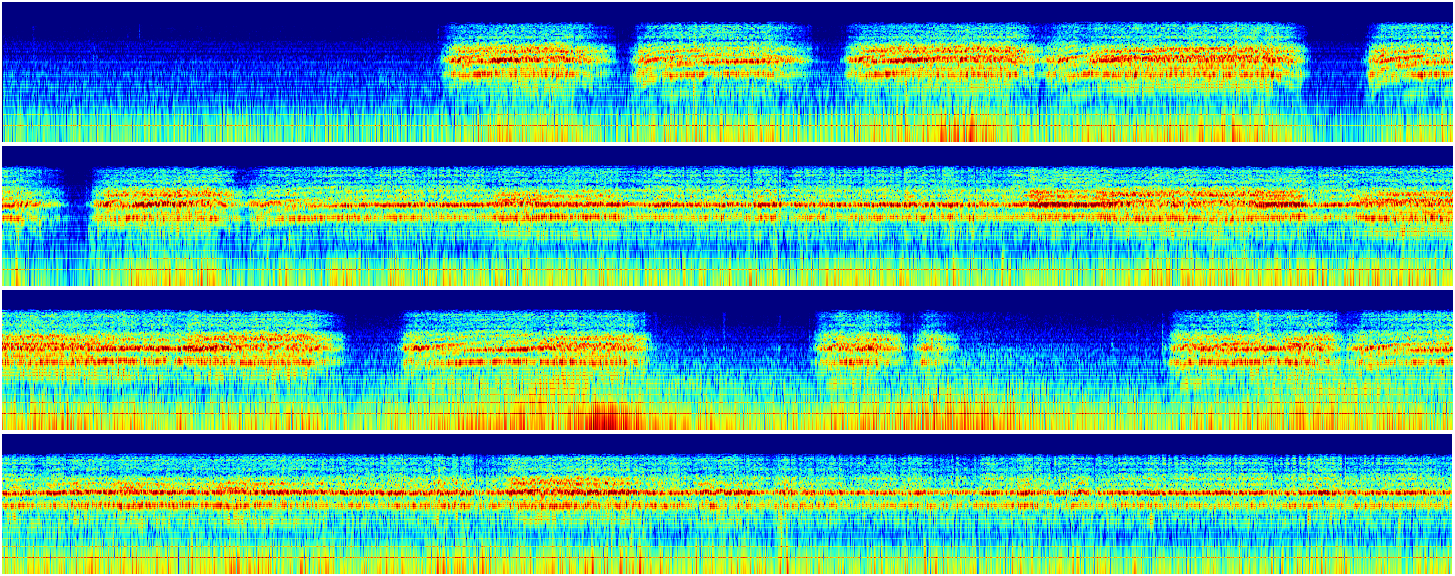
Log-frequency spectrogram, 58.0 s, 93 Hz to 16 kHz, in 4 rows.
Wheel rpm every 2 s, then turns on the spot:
0, 0, 90, 100, 110, 130, 80, 80, 120, 160, 160, 160, 160, 160, 160, 160, 70, 100, 30, 10, 90, 130, 160, 160, 160, 160, 160, 160, 160.
none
